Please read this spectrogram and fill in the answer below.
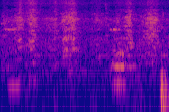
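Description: Pastel pencil being sharpened by hand: a few short rasping strokes.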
